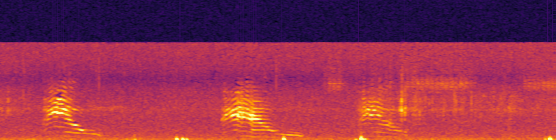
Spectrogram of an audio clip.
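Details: A kitten encountered while circling Teshima island gives three thin, high meows that slide downward, spaced about two seconds apart.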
